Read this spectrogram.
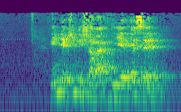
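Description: A middle-aged man speaks calmly and clearly nearby.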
